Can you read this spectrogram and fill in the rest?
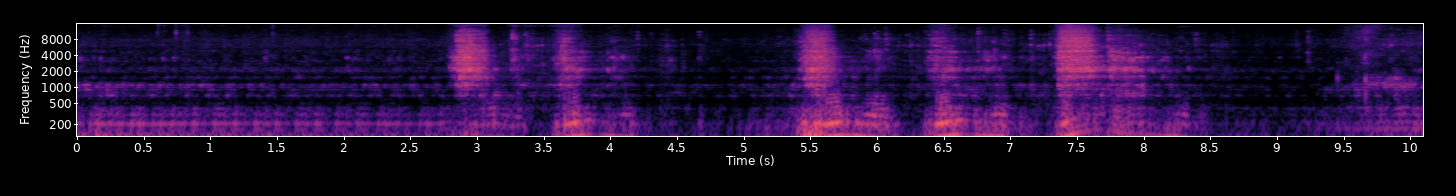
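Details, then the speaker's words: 1966 Plymouth Fury II bought from Copart, after charging-system, tire and brake work, recorded at the exhaust; a low, even idle burble with a few throttle blips that settle back smoothly. Clean, healthy running. "Right. Oh, wow. She sounds good, guys. She sounds real good."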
